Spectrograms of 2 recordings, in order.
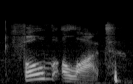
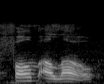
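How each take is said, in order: First: The name ends with a clear t sound. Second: The name ends on an open vowel. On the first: This is the main pronunciation. "that's foam a lot" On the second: This is an alternative pronunciation. "foam a low is the secondary pronunciation"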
